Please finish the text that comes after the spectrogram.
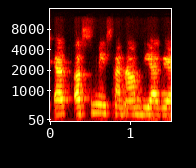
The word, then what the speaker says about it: ASMI: pistol जिसका नाम है ASMI या असमी आप pronounce कर सकते हैं, वो DRDO ने बनाई है.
